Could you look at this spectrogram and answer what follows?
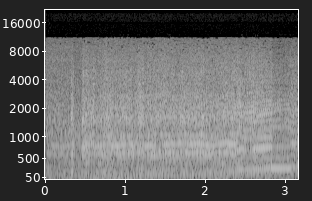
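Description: Race cars in Gran Turismo Sport, touring cars including a BMW, roll out onto the track with a layered, humming engine drone whose pitch climbs steadily near the end as one car accelerates.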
